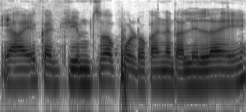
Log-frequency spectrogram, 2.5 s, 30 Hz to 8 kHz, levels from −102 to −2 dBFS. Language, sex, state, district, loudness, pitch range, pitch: Marathi, male, Maharashtra, Solapur, -14 LUFS, 120-130 Hz, 125 Hz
